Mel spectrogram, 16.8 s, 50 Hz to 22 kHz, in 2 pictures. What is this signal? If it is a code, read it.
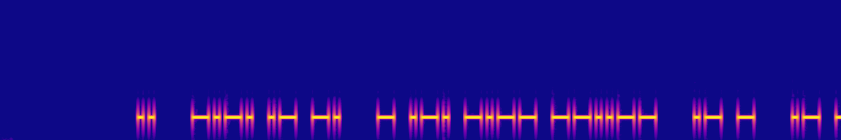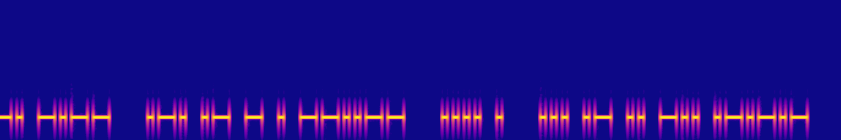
Morse code, heard as a keyed tone, about 22 wpm, 700 Hz. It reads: I CAN TRY, AT ANY RATE, HE SAID.
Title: Sentences from Top 1000 Words - Review Part 4 - 22wpm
